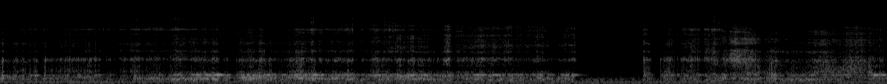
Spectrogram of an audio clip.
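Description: Fingertips scratch and rub the ridged side of a hollow, translucent ribbed plastic shaker cup with a blue lid, producing a steady, papery rasping with a faint low hum beneath it. The scraping briefly drops away around the six-second mark, then resumes at the same even level to the end.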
